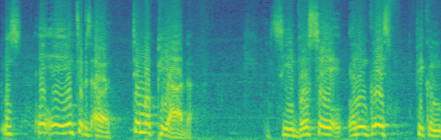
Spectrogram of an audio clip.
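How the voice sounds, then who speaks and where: High-pitched man with an American accent, fairly slow and full of long, frequent pauses, lively in intonation yet very even in loudness, over noticeable background noise. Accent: non-native Portuguese, American. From United States. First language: English (speaking Portuguese). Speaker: researcher giving a lecture. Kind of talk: lecture. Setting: auditorium with audience. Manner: halting.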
